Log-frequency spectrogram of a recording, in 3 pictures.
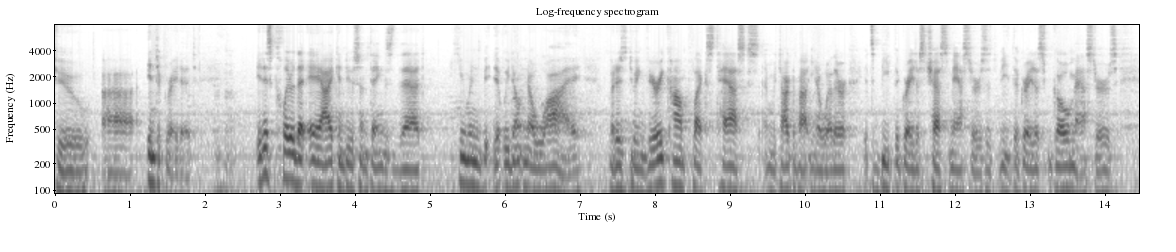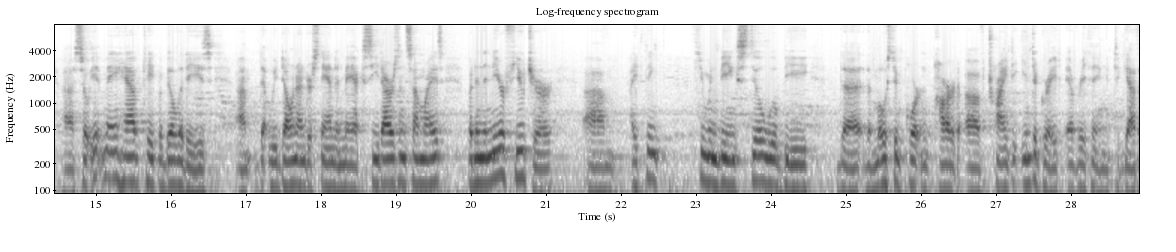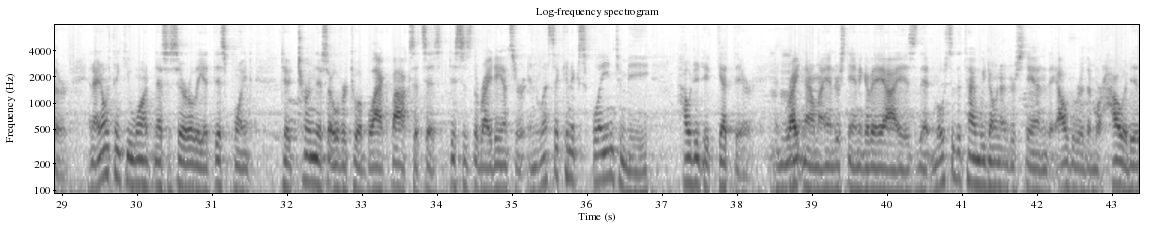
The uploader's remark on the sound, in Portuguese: gravado durante o 23ª Curso de Atualização em Imagem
